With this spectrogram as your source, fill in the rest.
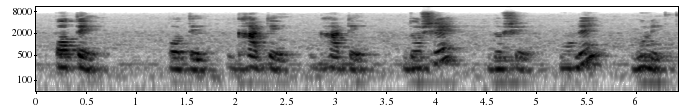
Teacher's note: পদের অন্তে বা শেষে এ সম্বৃত হয়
